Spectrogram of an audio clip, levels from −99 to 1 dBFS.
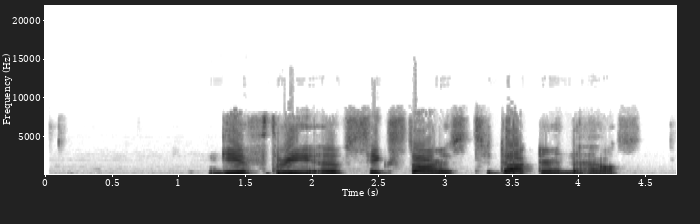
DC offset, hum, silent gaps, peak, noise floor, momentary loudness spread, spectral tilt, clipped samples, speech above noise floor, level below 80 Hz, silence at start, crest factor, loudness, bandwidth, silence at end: under 0.1%; none; none; 0 dBFS; -74 dBFS; 8 LU; -6 dB/octave; under 0.1%; 57 dB; -58 dBFS; 1.25 s; 18 dB; -18 LUFS; 8.6 kHz; 0.45 s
